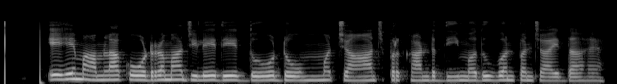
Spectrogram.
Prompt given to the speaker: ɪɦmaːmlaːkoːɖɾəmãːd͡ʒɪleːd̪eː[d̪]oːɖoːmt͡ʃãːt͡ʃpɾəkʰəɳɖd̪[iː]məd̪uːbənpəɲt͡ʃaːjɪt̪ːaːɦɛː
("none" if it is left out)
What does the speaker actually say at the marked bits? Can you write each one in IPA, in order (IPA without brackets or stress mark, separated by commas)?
d̪, iː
